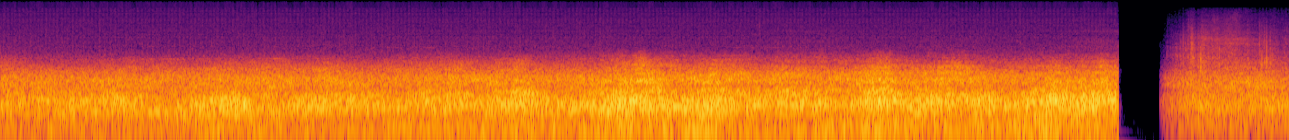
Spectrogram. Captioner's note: plane Engine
